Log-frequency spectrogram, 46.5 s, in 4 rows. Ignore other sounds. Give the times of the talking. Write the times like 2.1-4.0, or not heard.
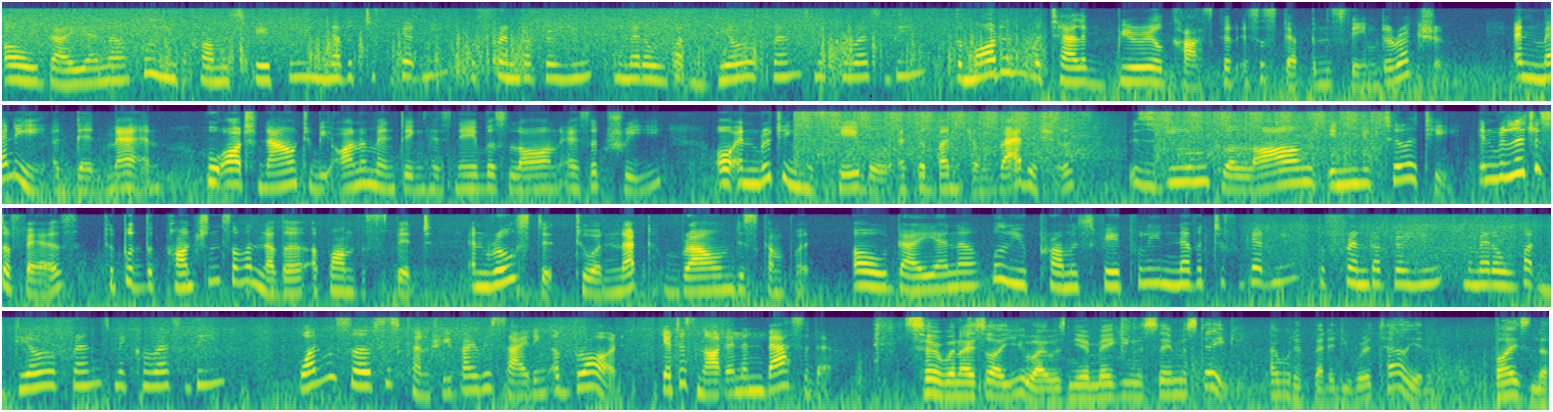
0.0-41.0, 41.6-46.4.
